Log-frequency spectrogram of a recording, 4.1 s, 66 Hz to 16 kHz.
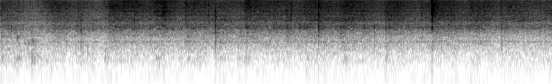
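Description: Sliced onions and shredded chicken 65 sizzling in oil in a black kadai while a metal spatula stirs them, with a few light scrapes of the spatula against the pan.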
